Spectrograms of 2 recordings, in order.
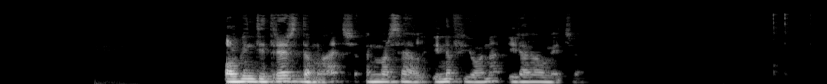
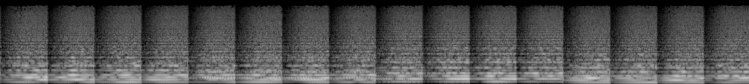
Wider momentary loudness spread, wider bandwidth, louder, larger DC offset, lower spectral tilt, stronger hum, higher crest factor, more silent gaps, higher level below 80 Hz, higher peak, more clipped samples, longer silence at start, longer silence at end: first, 14 LU vs 3 LU; second, 11 kHz vs 17 kHz; about the same, -19 LUFS vs -21 LUFS; neither; first, -7 dB/octave vs -4.5 dB/octave; neither; about the same, 20 dB vs 16 dB; neither; first, -54 dBFS vs -64 dBFS; first, 0 dBFS vs -6 dBFS; neither; first, 2.25 s vs 0 s; first, 2.7 s vs 0 s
